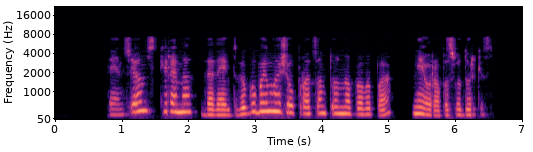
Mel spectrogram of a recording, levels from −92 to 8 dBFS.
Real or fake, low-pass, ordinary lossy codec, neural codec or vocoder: fake; 7.2 kHz; AAC, 32 kbps; codec, 16 kHz, 16 kbps, FunCodec, trained on LibriTTS, 50 frames a second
